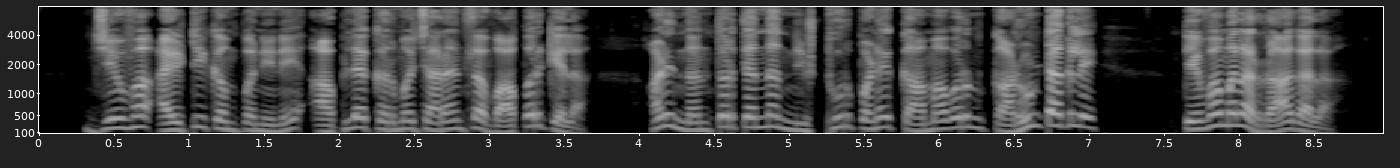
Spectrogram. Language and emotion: Marathi, angry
